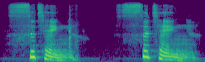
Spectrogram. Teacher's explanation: We don't hear the two T's at different times. We hear it at the same time.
